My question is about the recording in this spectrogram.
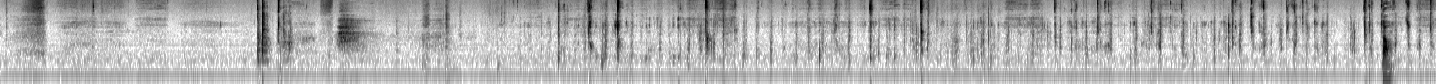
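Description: Close-up chewing of boiled white whelk meat: wet mouth clicks and smacks, sparse at first and coming thick and fast in the second half. A steady low hum runs underneath.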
